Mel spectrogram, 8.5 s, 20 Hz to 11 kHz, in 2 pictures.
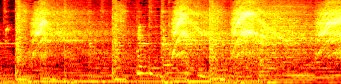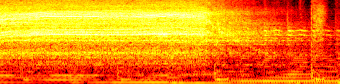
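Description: Syma X5C quadcopter's small electric motors spinning up on the desk: three short rising whines, then a steady high whine for about three seconds that cuts off sharply.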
